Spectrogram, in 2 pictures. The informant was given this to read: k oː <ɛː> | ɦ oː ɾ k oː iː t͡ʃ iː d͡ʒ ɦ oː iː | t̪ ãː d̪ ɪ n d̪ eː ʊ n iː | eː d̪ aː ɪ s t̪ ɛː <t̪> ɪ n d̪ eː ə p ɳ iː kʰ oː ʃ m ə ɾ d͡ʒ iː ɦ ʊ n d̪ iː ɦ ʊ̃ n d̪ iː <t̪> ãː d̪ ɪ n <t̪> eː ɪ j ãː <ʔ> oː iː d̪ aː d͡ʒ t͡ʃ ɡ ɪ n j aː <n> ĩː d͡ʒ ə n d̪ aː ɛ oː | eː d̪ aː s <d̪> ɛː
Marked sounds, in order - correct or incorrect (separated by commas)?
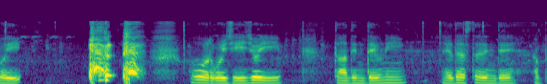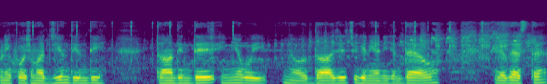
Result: incorrect, incorrect, correct, incorrect, incorrect, correct, incorrect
